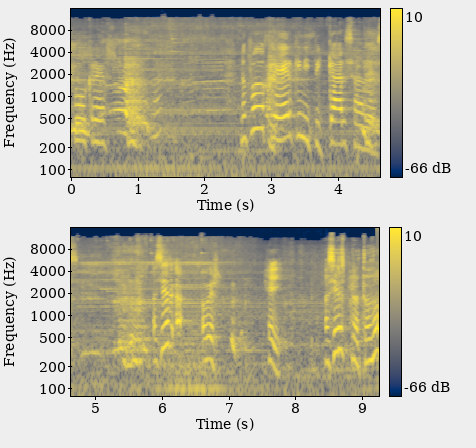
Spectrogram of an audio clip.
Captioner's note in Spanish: llanto de gastón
